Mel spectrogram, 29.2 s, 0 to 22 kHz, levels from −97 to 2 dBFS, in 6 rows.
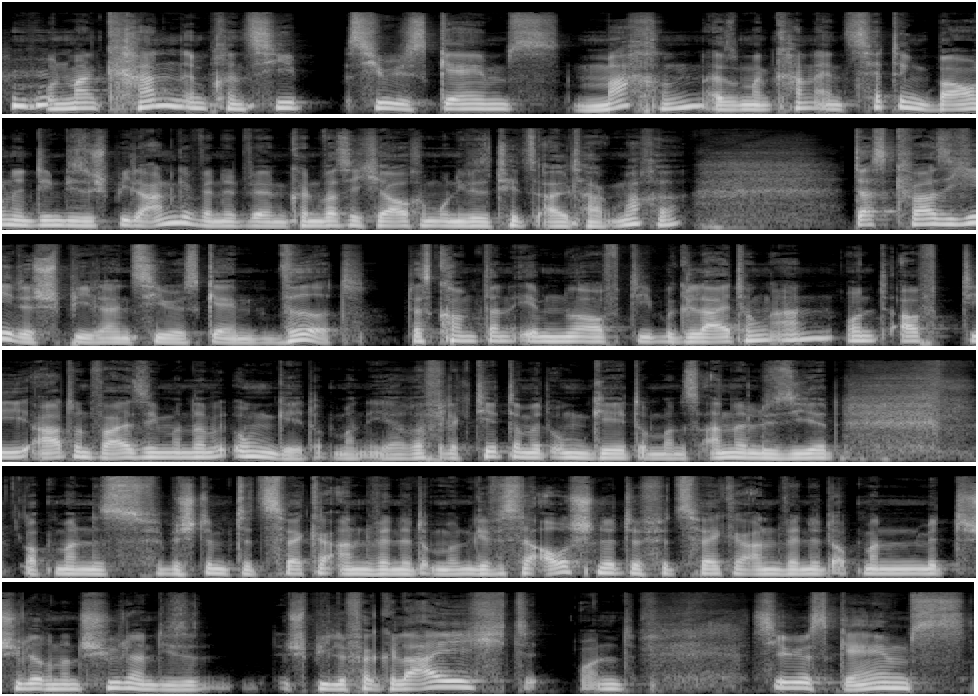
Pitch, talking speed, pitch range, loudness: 120 Hz, 185 wpm, 110-140 Hz, -22 LUFS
